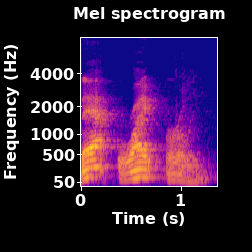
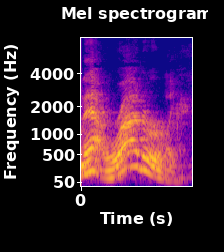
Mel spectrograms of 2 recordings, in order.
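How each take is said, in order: First: It is said in a neutral reading accent. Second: It is said in a Southern US accent.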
